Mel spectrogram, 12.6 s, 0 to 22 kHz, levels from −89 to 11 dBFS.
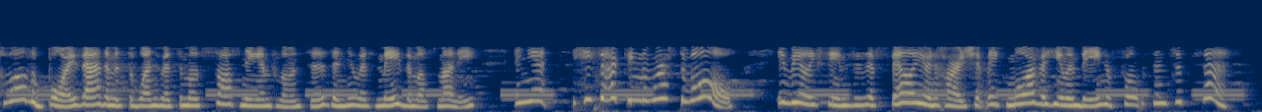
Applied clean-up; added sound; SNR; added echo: classical method WPE with log-MMSE.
